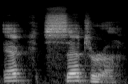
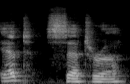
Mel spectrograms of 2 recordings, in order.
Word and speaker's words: et cetera: it to stop saying ecet the term is from Latin and is pronounced Etc with a t there is no k sound in it so once again please stop saying ecet you are giving me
